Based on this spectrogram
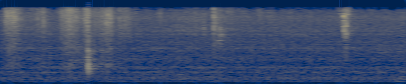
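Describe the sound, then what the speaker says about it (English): A knife cuts around the core of a head of radicchio on a cutting board. Two or three soft, isolated chops stand out close by against quiet kitchen background. "the radicchio, I'm going to cut around this here"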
